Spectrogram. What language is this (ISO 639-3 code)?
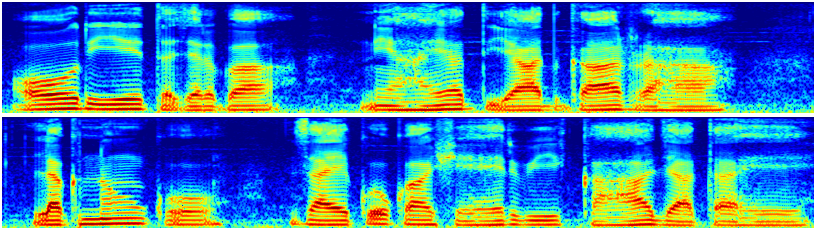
urd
